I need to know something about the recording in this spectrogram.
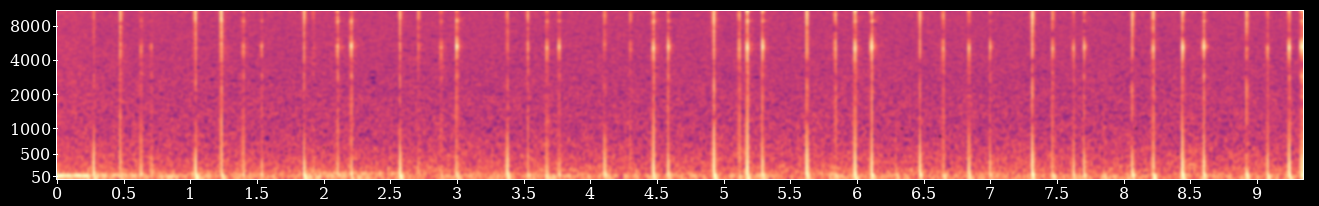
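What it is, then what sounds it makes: Glass jar candle. Fingernails tap a small clear glass candle holder filled with green wax close to the mic, producing a quick, irregular series of short, sharp clicks with bright, high ticks and almost no ring. A faint low hum sits underneath, strongest in the first few seconds.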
